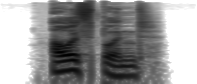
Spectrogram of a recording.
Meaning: 1. a model; a paragon 2. elongated tear in the crust of a loaf of bread where the dough has expanded during baking
- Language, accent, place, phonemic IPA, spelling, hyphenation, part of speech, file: German, Germany, Berlin, /ˈʔaʊsbʊnd/, Ausbund, Aus‧bund, noun, De-Ausbund.ogg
